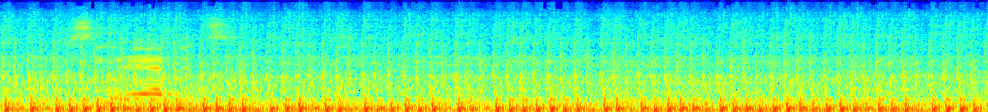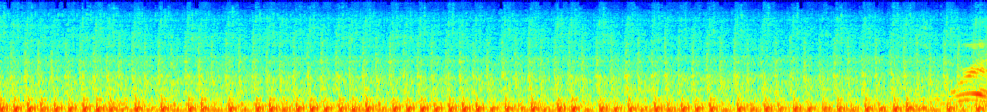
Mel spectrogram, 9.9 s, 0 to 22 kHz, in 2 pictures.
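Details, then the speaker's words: 4-stroke MX motorcycle with FCR carburetor, adjustable fuel screw turned in from 2 turns out toward fully in (leaner): thumping idle drops, grows uneven and slower, then dies when fully in; lean idle stumble, pilot jet judged maybe a hair rich. "You notice it's dropping a little bit. Okay, now it's starting to see, and now it's all the way in, and it just died."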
